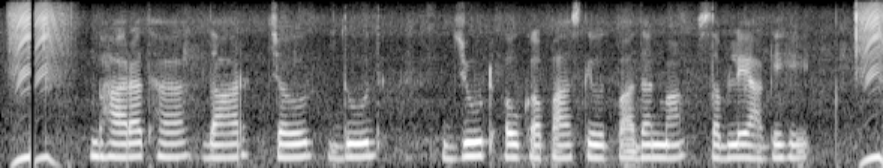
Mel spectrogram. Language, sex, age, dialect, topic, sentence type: Chhattisgarhi, female, 31-35, Eastern, agriculture, statement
